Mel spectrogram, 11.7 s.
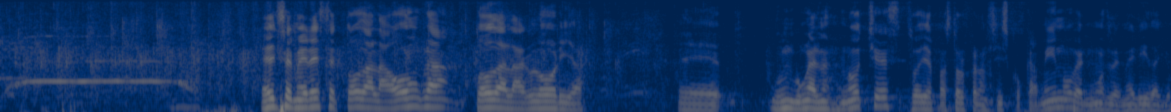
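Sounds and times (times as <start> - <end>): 
applause: 0.0 - 8.0
speech: 2.6 - 6.0, 6.8 - 11.7.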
